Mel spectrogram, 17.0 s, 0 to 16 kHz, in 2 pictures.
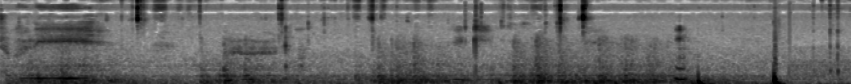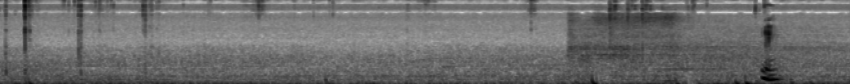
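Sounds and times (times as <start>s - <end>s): dull thumps: 0.2s - 8.0s
capsule shells clicking and rustling: 7.2s - 12.8s.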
